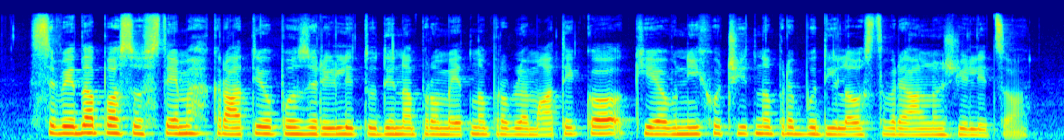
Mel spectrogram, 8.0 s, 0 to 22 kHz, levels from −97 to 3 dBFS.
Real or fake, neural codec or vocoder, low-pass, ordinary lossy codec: real; none; 14.4 kHz; none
